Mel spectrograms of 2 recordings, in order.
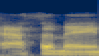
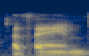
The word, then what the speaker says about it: Athame: So I think at the end of the day, do what you can, but it is Athame, not Athame.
